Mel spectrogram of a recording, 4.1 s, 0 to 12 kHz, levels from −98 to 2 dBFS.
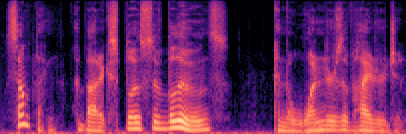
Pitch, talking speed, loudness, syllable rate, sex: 115 Hz, 135 wpm, -18 LUFS, 5.6 syllables/s, male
